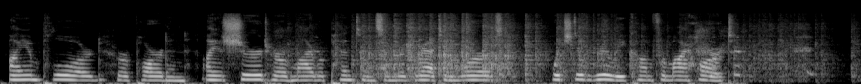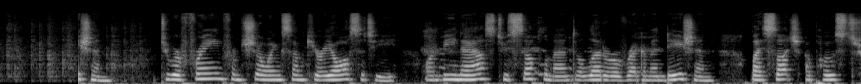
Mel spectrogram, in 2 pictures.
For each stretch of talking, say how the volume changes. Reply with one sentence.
You can hear the talking from 0.0 to 7.5 s, at a steady volume; and from 9.3 to 17.1 s, at a steady volume.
